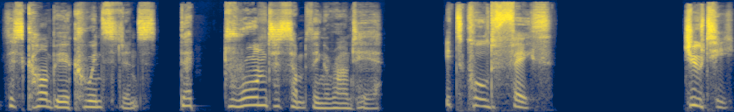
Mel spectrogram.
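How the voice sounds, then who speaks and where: An actress playing a guarded, devout young half-elf cleric woman in a video game, measured and dryly sardonic. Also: a little high, no echo, studio quality, close to an everyday voice. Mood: resolute. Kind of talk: video game character voice acting.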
